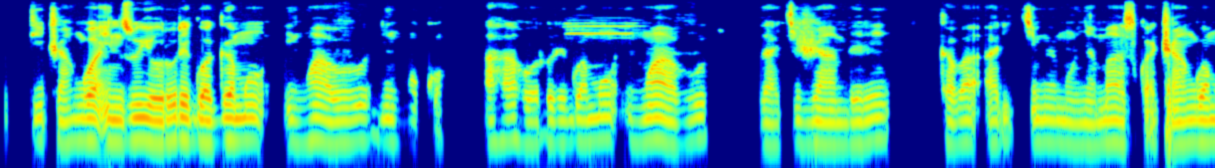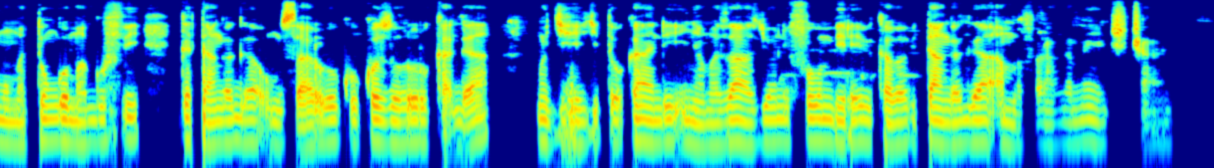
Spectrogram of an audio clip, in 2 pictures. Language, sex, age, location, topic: Kinyarwanda, male, 18-24, Musanze, agriculture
